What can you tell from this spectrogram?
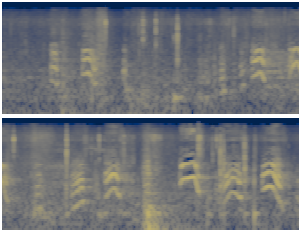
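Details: Five-day-old Saluki puppies in a litter: high, arching whimpers and squeals in uneven bursts, some short and some drawn out, with a faint human voice in the background.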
